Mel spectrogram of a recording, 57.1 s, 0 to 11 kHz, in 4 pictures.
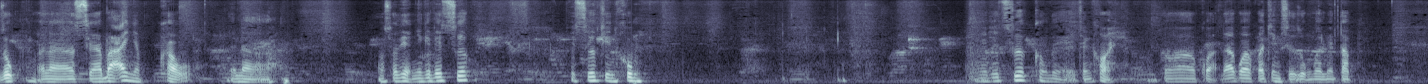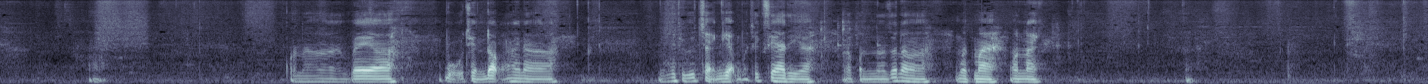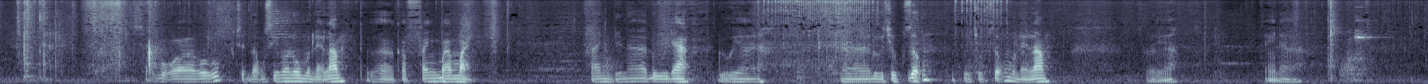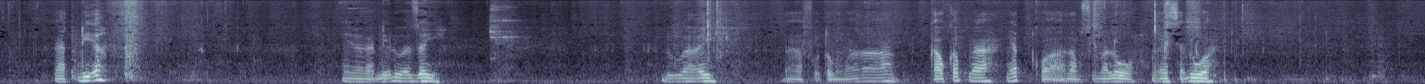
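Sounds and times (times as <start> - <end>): soft handling sounds: 0.0 - 57.0.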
